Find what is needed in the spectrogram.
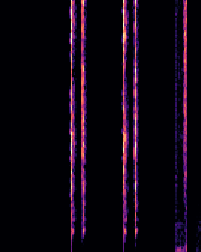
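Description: Click sound effects from an animated subscribe banner over dead silence: two quick double clicks about half a second apart, then a short, fuller pop near the end.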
